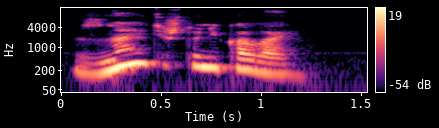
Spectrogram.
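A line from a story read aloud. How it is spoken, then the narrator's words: Calm. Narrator (Russian): спокойно заговорил профессор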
